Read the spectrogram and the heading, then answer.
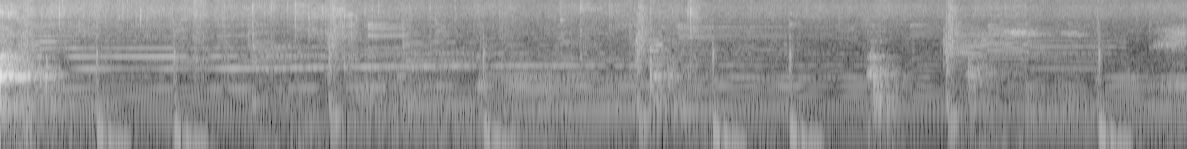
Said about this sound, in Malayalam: ഈ വെളുത്തുള്ളി ഒന്ന് മൂത്ത് വരട്ടെ.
